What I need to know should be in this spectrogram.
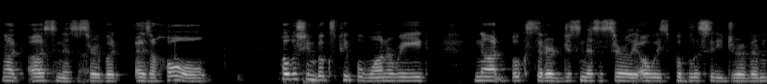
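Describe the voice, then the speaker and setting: Fairly low in pitch, a woman in an American accent talks at a fairly quick pace in an ordinary speaking voice. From New Jersey. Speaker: publishing marketing director. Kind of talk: interview.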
